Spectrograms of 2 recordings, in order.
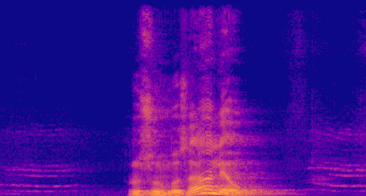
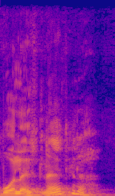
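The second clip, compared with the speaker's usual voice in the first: normal talking voice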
